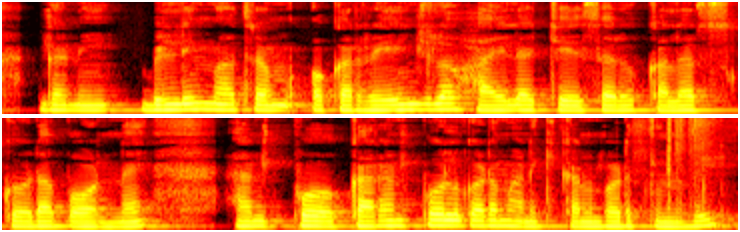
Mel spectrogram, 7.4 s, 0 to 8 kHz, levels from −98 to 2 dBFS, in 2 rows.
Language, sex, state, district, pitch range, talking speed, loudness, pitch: Telugu, male, Andhra Pradesh, Visakhapatnam, 125-140 Hz, 145 wpm, -19 LUFS, 130 Hz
